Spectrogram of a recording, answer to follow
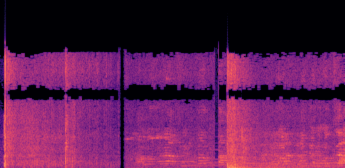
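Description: Firecrackers going off: a sharp bang at the start and a louder one about three seconds in, with voices between them.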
